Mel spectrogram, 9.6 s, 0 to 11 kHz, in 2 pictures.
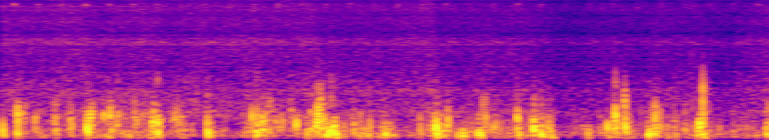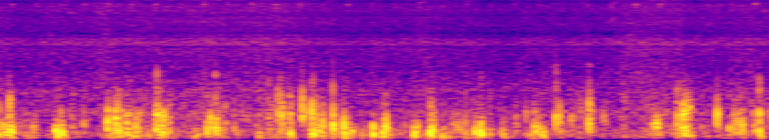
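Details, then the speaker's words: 2003 Ford F-250 SuperDuty 4x4, 6.8L V8, code P0301: idle stumbles with an irregular beat and occasional dropped pulses from a cylinder 1 misfire; tester shows intermittent coil arc, suspected coil, injector or other cylinder 1 part not yet ruled out. "En estos momentos está trabajando bien, pero intermitentemente se corta. Vamos a esperar que presente el fallo para corroborar que es la bobina y no el inyector o cualquier otro componente relacionado al cilindro número 1."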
